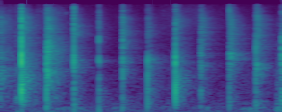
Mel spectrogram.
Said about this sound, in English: Give it up, give it up. Clap, clap, clap, clap.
